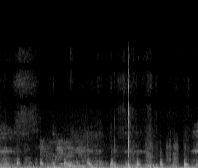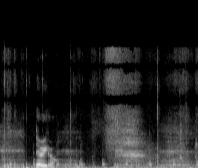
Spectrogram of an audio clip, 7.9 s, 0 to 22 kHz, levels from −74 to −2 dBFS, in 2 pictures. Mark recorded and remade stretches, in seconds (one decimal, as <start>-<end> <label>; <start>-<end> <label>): 0.0-7.9 recorded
